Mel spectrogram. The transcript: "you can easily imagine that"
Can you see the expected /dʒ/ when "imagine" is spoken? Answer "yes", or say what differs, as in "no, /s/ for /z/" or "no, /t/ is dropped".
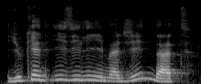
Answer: yes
